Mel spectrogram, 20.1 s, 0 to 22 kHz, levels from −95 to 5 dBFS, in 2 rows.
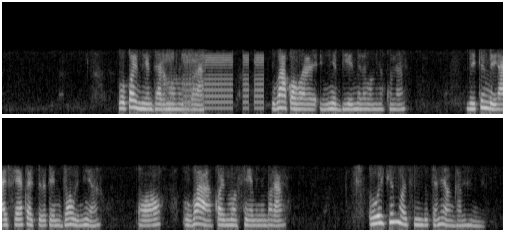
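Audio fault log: Throughout: tandem speech coding. The speech sounds rough, muffled and warbly, with nothing above 3.8 kHz. This points to two low-rate speech codecs in a row, likely AMR-NB then G.723.1, where the second coder re-encodes audio the first had already degraded.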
